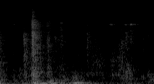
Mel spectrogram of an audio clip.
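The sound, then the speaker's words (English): A door slides or swings open with a short scraping rush and a low rumble, fairly quiet, to let in Floyd, a pet knocking at it, then a soft settling sound as it comes to rest. “Now we have to let Floyd in because he's knocking at the door.”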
